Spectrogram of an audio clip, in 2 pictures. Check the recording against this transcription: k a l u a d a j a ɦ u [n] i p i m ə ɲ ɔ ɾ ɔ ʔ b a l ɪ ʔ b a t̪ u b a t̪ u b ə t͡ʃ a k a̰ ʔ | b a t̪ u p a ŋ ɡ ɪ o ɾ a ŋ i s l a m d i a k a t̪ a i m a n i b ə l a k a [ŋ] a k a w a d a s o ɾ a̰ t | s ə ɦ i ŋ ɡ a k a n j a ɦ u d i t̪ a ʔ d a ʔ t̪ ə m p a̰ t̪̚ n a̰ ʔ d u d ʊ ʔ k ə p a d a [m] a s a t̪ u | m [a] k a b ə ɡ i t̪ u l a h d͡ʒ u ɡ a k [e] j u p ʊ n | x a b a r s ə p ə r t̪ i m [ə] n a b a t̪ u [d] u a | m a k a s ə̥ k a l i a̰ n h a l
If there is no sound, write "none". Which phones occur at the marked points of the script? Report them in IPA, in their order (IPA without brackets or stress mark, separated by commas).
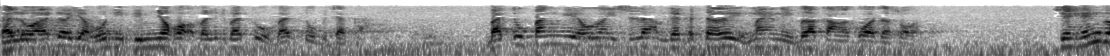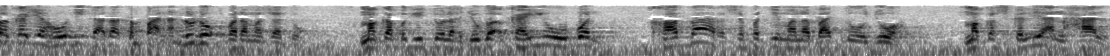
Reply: d, ŋ, m, a, a, a, d͡ʒ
